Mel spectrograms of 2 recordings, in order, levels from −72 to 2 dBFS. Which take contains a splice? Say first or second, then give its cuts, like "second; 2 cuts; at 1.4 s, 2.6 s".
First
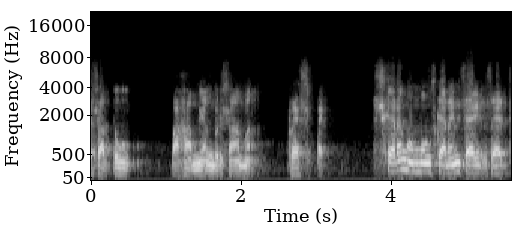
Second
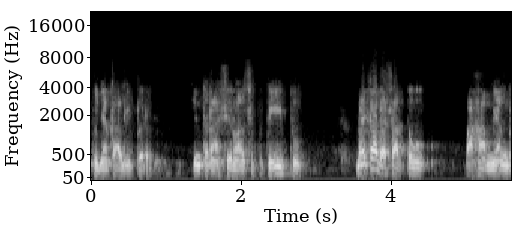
first; 1 cut; at 3.2 s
